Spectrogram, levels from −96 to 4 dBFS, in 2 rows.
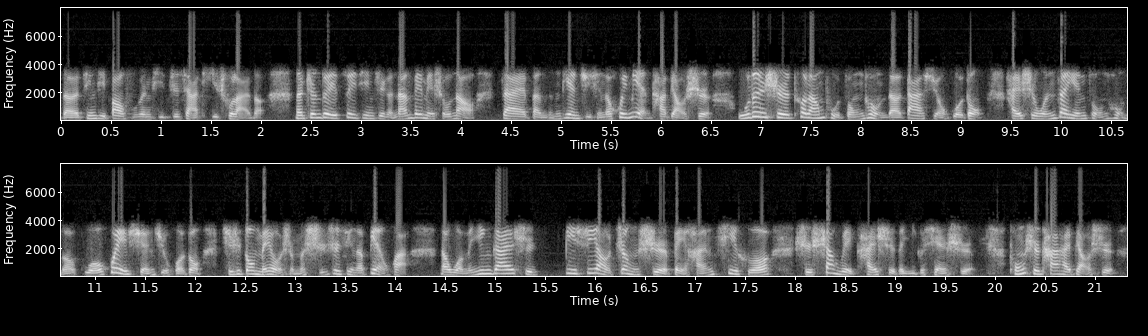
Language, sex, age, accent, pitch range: Korean, female, 20-39, Chinese, 185-275 Hz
